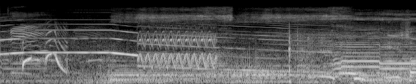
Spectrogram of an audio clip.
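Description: Several police car sirens sounding over one another, wailing and yelping in overlapping sweeps, with a rapid warbling burst about a second and a half in.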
